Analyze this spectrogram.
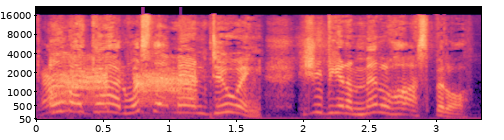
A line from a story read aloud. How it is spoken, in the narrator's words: Screamed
